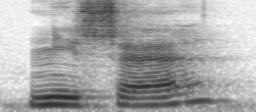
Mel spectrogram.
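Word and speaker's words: niche: so what's next so it isn't Nisha or niik it's Nish Nish it's long sound and Sh Nish so we normally say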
